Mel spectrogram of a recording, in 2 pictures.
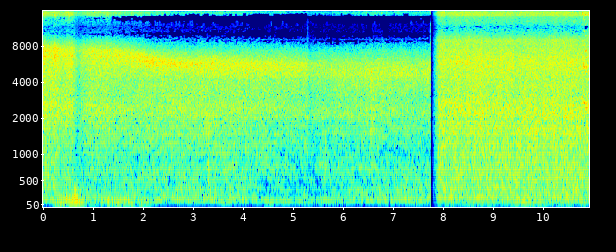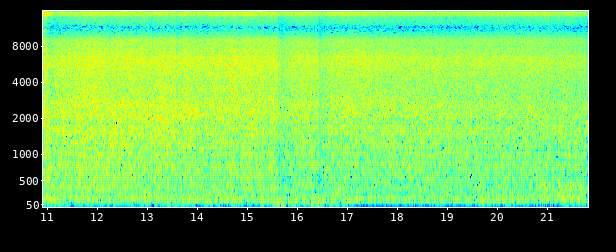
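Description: Typhoon wind rushing through the trees as a steady, loud noise. The sound cuts out for an instant about eight seconds in.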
